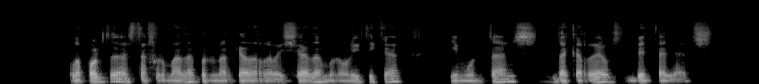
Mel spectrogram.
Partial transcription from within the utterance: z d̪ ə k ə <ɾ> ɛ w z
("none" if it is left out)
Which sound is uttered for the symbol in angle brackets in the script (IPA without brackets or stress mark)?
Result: r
